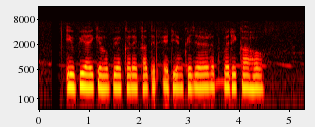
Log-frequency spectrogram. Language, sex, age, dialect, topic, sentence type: Magahi, female, 51-55, Southern, banking, question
